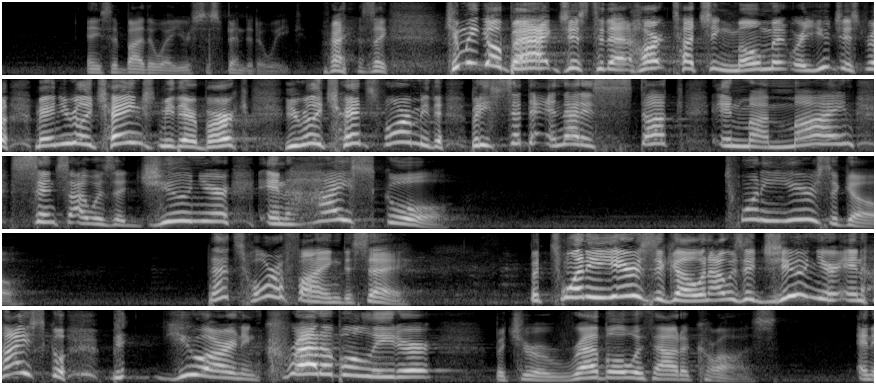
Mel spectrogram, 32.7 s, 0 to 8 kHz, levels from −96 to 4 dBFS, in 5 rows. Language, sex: English, male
